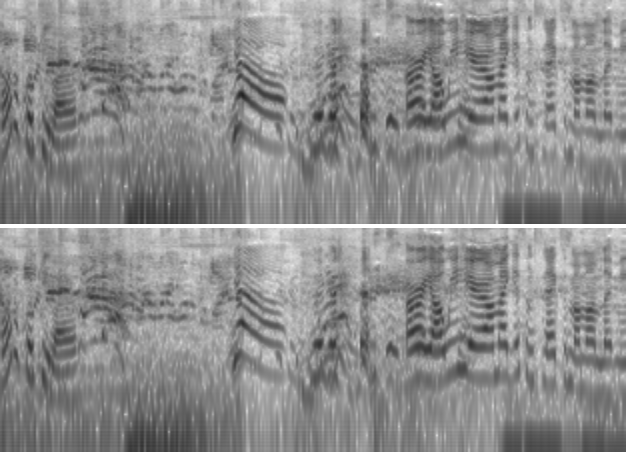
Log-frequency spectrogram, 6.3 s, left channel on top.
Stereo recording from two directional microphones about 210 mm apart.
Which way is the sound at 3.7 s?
50° left (ahead or behind).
